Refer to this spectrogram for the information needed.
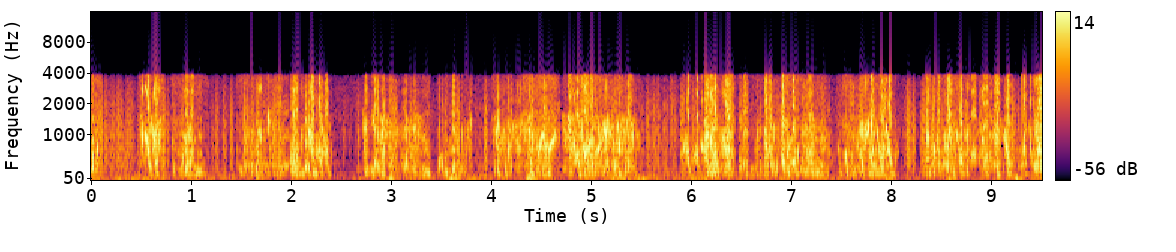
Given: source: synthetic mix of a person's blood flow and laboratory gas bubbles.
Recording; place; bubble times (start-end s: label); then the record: Doppler ultrasound of blood flow; subclavian vein
0.00-0.11 s: bubbles
0.47-0.72 s: bubbles
0.80-1.19 s: bubbles
1.46-2.42 s: bubbles
2.71-3.41 s: bubbles
3.45-3.82 s: bubbles
4.00-4.68 s: bubbles
4.71-5.48 s: bubbles
5.89-6.88 s: bubbles
6.91-7.40 s: bubbles
7.45-8.09 s: bubbles
8.31-9.26 s: bubbles
9.30-9.51 s: bubbles
From the record:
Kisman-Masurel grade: 444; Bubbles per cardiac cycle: continuous sound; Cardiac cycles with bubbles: 100%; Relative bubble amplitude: maximal (0.775 to 0.999); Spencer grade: 4 (maximum detectable bubble signal sounding continuously throughout systole and diastole of every cardiac period, and overriding the amplitude of the normal cardiac signals); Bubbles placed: anywhere in the cardiac cycle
